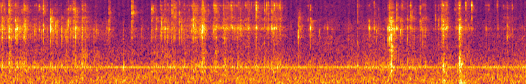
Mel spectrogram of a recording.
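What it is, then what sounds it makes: Foil bubble wrap sheet. Knuckles and fingertips of curled fists knock and tap a flat sheet of silver metallized plastic bubble wrap lying on a white table. The result is quick, irregular, bright crinkly ticks and taps that cluster in bursts over a faint steady hum.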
